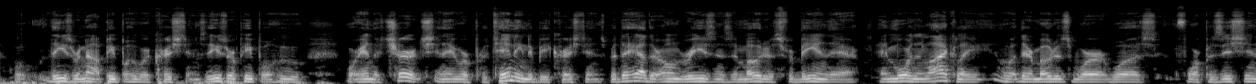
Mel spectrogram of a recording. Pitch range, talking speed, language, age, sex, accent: 115-130 Hz, 210 wpm, English, 60-79, male, American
